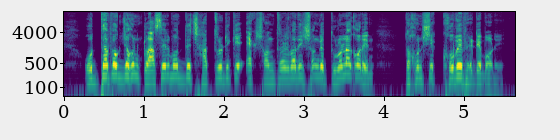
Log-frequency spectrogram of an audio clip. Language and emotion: Bengali, angry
